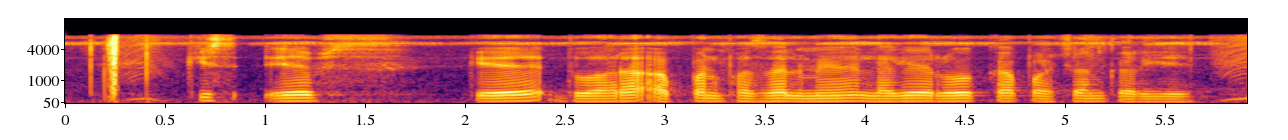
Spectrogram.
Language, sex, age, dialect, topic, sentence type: Magahi, male, 18-24, Southern, agriculture, question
